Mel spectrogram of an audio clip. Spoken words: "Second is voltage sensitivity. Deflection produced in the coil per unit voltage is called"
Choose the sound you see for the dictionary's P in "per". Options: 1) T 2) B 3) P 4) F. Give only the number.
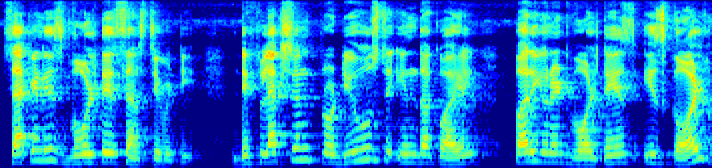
3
